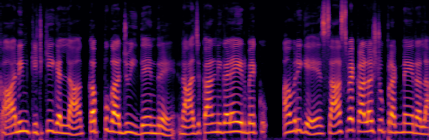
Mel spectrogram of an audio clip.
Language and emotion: Kannada, disgusted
